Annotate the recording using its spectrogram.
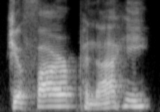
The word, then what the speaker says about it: Jafar Panahi: Jafar Panahi.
